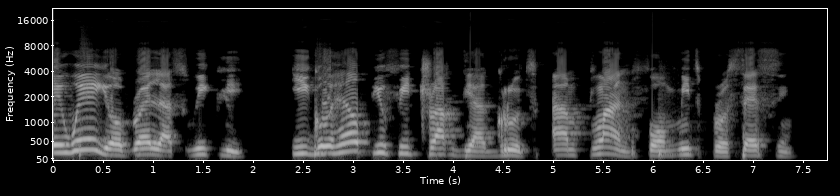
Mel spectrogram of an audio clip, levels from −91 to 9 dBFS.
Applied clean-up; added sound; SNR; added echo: neural mask model DeepFilterNet 3.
